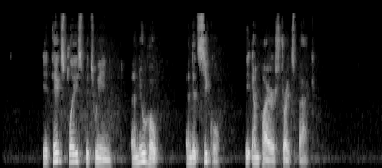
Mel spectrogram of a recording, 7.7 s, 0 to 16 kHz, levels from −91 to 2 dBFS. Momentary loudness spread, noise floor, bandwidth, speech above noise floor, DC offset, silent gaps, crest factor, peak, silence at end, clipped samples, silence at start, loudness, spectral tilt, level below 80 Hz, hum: 14 LU; -75 dBFS; 11.5 kHz; 56 dB; under 0.1%; none; 18 dB; -4 dBFS; 1.5 s; under 0.1%; 0.85 s; -20 LUFS; -6.5 dB/octave; -62 dBFS; none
